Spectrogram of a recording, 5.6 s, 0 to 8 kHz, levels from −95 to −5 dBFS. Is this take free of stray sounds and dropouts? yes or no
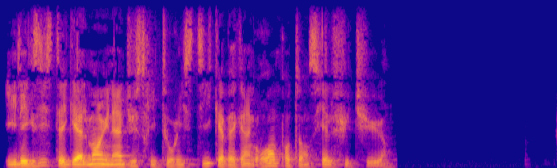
yes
